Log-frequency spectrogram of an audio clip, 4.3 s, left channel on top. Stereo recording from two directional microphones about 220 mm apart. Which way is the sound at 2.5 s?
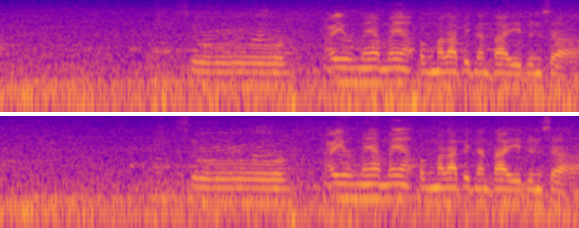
10° right (ahead or behind).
